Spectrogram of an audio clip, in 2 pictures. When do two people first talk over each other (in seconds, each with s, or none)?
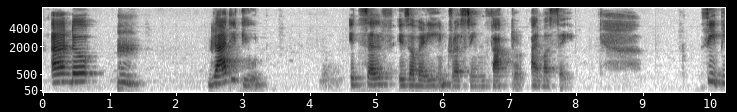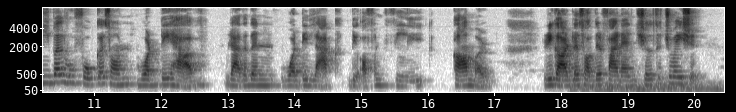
none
